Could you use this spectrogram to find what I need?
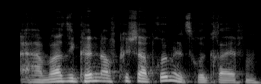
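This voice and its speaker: A somewhat breathy man's voice of medium pitch, fairly slow pace and lively intonation, on a very clean recording with a silent background. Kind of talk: casual chat.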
